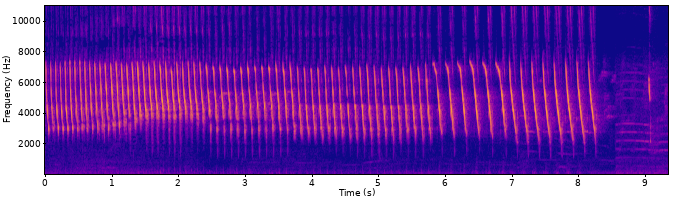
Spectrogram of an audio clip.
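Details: A male canary sings to encourage a female to mate and start a nest: a long fast trill over eight seconds that gradually slows into distinct downward-sweeping notes before stopping, followed by near silence.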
